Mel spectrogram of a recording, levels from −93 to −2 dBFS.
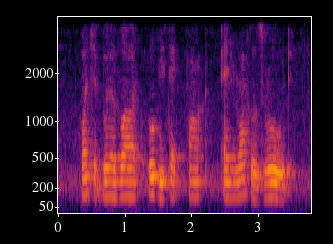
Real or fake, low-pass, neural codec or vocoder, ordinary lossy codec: fake; 3.6 kHz; codec, 16 kHz, 8 kbps, FreqCodec, smaller model; Opus, 24 kbps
